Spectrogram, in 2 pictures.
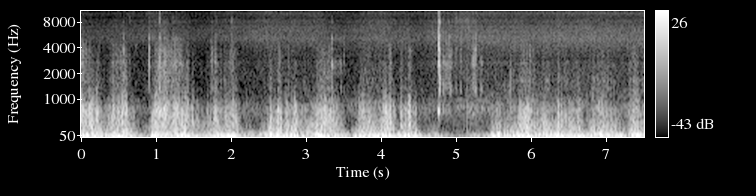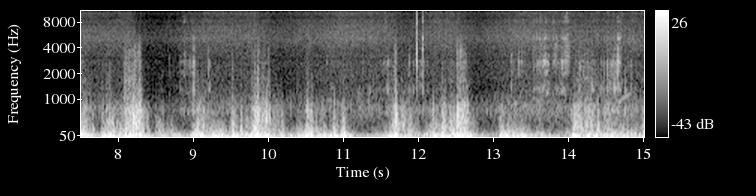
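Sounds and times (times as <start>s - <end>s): tall grass rustling: 0.0s - 15.0s
wind buffeting microphone: 0.0s - 15.0s.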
